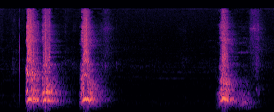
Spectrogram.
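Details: Pit Bull puppy barking while fighting with a bunch of flowers: three or four sharp, loud barks, two close together, then one, then a last bark after a pause, in a quiet room.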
